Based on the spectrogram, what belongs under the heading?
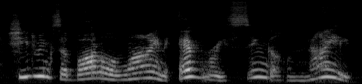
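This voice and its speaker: A woman's voice: sits high, big pitch swings, a little slow, breathy edge, far from the mic, voice pushed up, full character voice. A woman mimicking a gossiping woman who speaks in a syrupy, falsely concerned tone. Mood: fake concern. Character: sugary fake-caring gossiping woman.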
